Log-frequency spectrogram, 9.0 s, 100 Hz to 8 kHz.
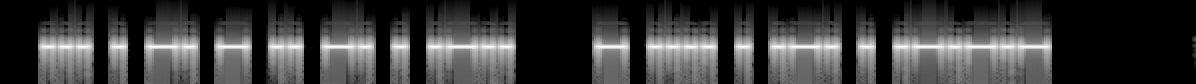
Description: Morse code, heard as a keyed tone, about 18 wpm, 700 Hz. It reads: SENTINEL THERE.
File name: Book One / 09-Chapter 9 - 18 WPM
